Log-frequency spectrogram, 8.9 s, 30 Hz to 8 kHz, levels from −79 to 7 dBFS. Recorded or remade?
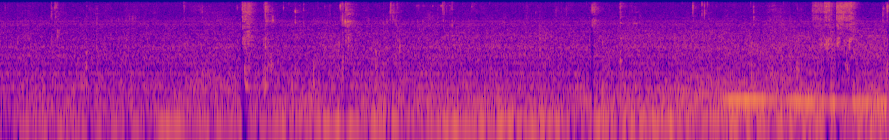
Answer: recorded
